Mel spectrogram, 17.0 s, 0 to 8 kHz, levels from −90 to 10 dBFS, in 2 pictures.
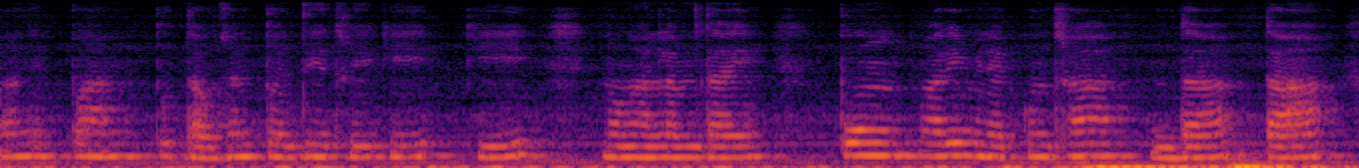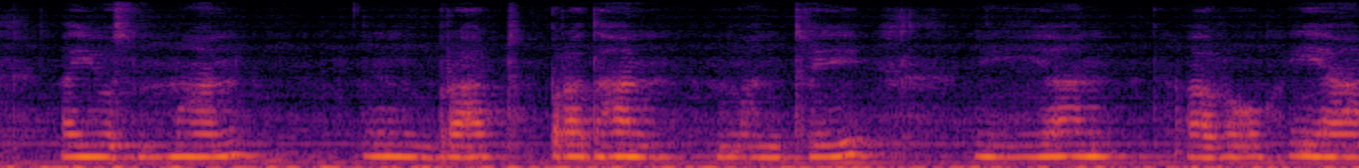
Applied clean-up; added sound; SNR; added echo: none; none; none; reverberation time 0.8 s.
